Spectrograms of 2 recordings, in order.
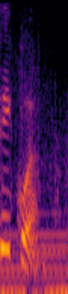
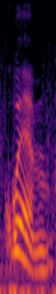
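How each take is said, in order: First: The word is said with two syllables. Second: The word is said with one syllable. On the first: This is how the spelling first seemed to read. The speaker calls it wrong. "I thought it was Sequim" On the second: This is how the name is actually said. The speaker calls it right. "my friend told me it's Squim"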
